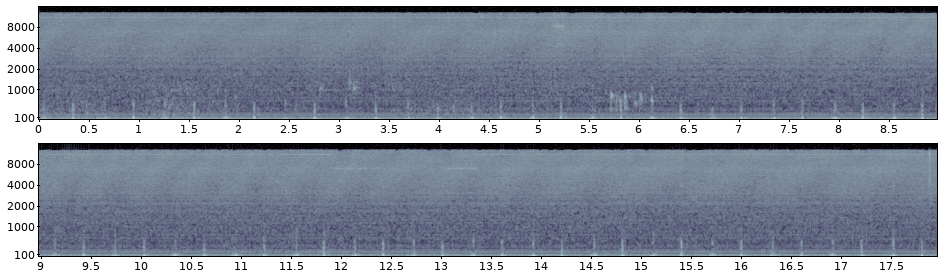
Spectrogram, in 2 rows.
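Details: Own heart sounds recorded after eating, in a different posture from usual, possibly unedited; steady, regular, low heartbeats at about 100 a minute under a constant hum; normal heart sounds.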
